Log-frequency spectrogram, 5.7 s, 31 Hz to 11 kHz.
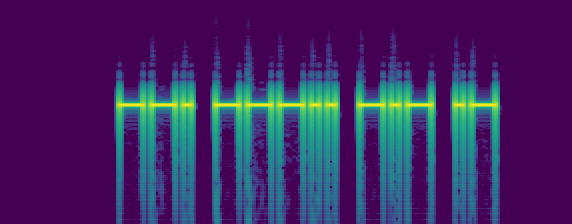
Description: Morse code, heard as a keyed tone, about 15 wpm, 700 Hz. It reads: G8KA
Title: DXCC-100 Call Signs - 4 Characters - Repeated 3x - 15wpm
